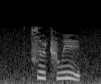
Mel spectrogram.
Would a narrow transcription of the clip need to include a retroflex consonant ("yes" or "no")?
yes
